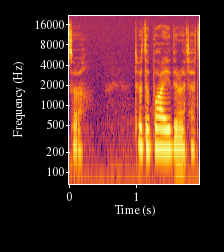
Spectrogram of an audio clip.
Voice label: "blaidd", Welsh

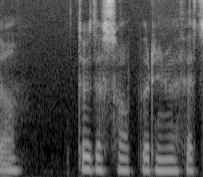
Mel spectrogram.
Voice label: "sobr", Welsh

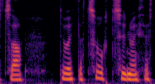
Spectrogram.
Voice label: "twt", Welsh

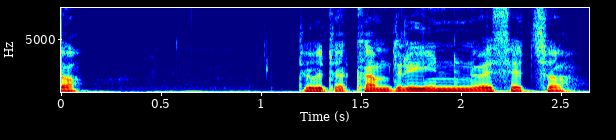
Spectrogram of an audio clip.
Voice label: "camdrin", Welsh

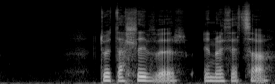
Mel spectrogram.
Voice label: "llyfr", Welsh

